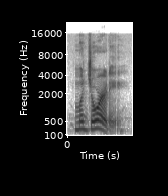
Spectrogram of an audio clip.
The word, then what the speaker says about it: majority: However, the following suffixes do change word stress. Listen to how the stress moves right to the syllable immediately before the suffix. Adding "this" to major, it becomes majority.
